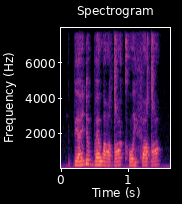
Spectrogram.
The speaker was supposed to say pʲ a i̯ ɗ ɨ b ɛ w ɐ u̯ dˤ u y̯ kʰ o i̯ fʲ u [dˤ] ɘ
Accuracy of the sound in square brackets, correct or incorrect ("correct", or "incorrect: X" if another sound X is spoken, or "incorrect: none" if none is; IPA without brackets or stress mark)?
correct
